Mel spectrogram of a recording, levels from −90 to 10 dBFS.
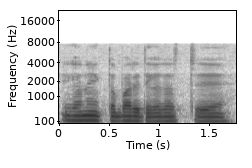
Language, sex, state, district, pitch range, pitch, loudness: Bengali, male, Tripura, Dhalai, 110-120 Hz, 115 Hz, -17 LUFS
